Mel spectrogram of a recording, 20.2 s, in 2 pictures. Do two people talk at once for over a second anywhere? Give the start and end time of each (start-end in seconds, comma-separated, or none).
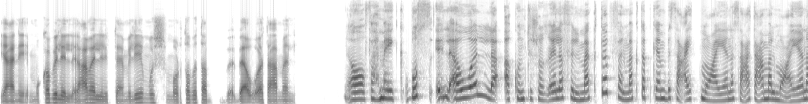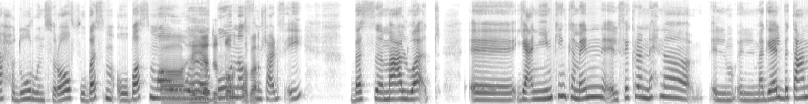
12.1-13.4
